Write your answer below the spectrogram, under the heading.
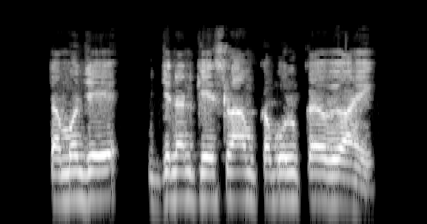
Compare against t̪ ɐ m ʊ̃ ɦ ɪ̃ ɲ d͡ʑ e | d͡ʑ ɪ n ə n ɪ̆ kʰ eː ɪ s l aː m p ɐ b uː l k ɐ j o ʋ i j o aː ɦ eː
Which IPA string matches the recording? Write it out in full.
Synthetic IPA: t̪ ɐ m ʊ̃ ɦ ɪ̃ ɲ d͡ʑ e | d͡ʑ ɪ n ə n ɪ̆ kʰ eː ɪ s l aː m k ɐ b uː l k ɐ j o ʋ i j o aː ɦ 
